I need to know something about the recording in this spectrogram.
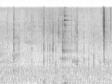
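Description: Faint, sparse crunching from bites into a Takis-crusted cheese corn dog, a few soft crackles.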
